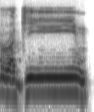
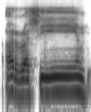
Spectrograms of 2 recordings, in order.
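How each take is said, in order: First: The middle consonant is a firm j sound. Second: The middle consonant is a soft sh sound. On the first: The speaker calls it right. "وليس الرجيم" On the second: The speaker calls it wrong. "من الأخطاء ... بسبب عدم الشدة"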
